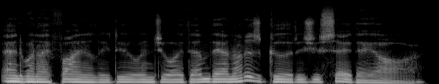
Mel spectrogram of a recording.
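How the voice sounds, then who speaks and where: A man's voice: fairly low pitch, normal speed, mellow, no echo, clean studio sound, lightly acted. A man playing an imperious, sinister woman in a horror story, commanding and haughty. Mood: demanding, dissatisfied. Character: imperious sinister woman in purple, savoring her prey.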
